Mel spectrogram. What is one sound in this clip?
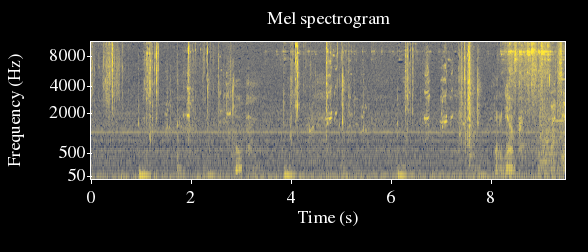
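Metal lock picks click and scrape inside a lock.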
